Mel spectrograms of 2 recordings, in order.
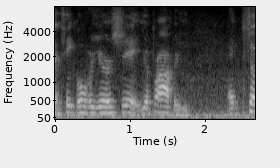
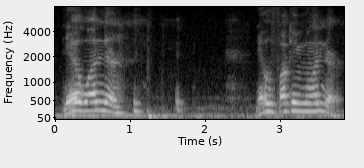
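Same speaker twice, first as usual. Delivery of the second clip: amused; 3 semitones higher than usual. Real, not acted. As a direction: laugh between the words, pitched up. Amused by card, laughs between phrases.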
